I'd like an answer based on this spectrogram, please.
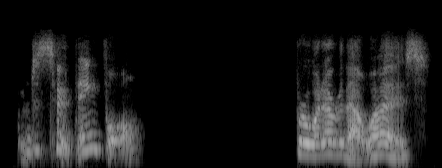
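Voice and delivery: voice rising with emotion. Speaker recounting a terrifying encounter that rocked their world, getting emotional. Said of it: "I'm getting emotional".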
